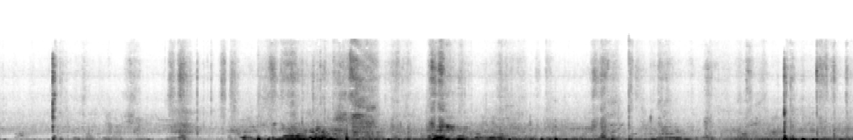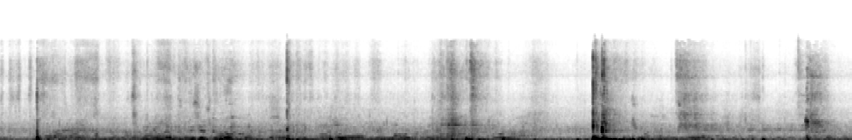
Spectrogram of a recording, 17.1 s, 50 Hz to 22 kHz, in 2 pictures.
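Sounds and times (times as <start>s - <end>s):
players' voices: 0.2s - 17.0s
football kick thuds: 14.3s - 15.0s.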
